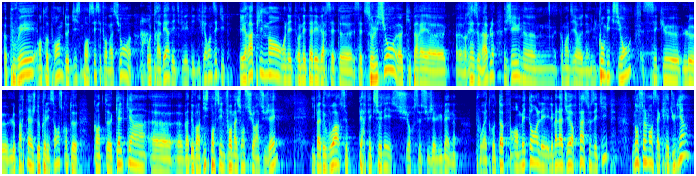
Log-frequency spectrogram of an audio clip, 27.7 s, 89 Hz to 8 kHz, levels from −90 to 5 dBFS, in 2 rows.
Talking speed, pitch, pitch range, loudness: 150 wpm, 125 Hz, 110-150 Hz, -31 LUFS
